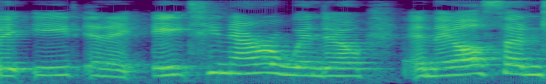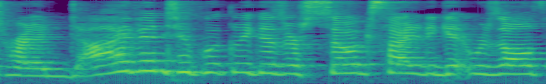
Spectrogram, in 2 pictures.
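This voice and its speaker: A woman talks in a raised, projected, high voice at a very fast clip, hardly pausing at all. Noticeable background noise runs behind her. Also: ordinary pitch variation. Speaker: wellness physician. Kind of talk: live stream health talk. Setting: live social media video.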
